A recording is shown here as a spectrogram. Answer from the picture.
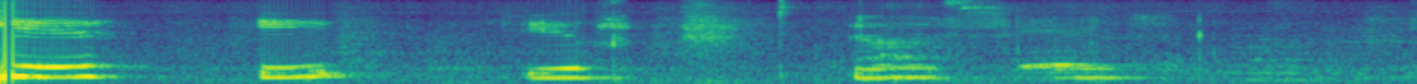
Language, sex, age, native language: Icelandic, male, 6, Icelandic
